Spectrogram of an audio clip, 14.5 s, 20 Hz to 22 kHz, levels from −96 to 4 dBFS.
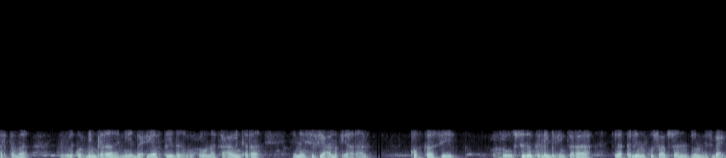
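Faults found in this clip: RealAudio 14.4 codec, throughout. Speech muffled and gargly, band roughly 150 Hz to 3.6 kHz, nothing above 3.8 kHz. Heavy damage fits an 8 kbit/s low-rate speech coder.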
